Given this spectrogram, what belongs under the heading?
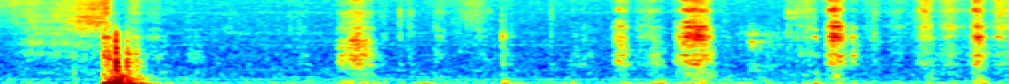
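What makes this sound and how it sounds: A pencil tip scratches sketch lines across a large white paper sheet mounted on a board with solid backing, set on a wooden easel. A sharp low thump opens the clip, then quiet, bright, breathy scratching strokes come and go over a soft background hum.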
